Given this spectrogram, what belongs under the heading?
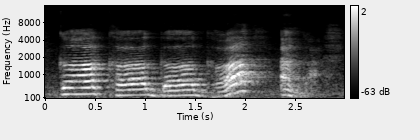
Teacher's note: कवर्ग के पांचों वर्ण हमारे कंठे में आते हैं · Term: कंठे ध्वनियां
